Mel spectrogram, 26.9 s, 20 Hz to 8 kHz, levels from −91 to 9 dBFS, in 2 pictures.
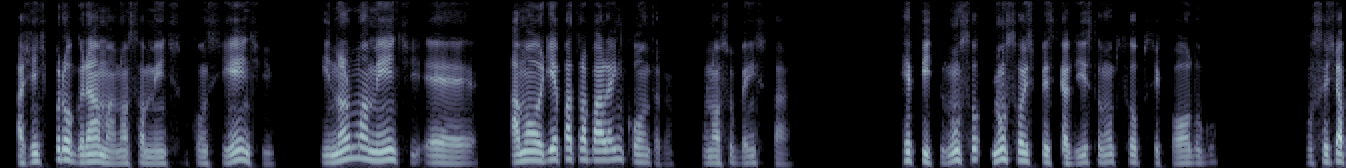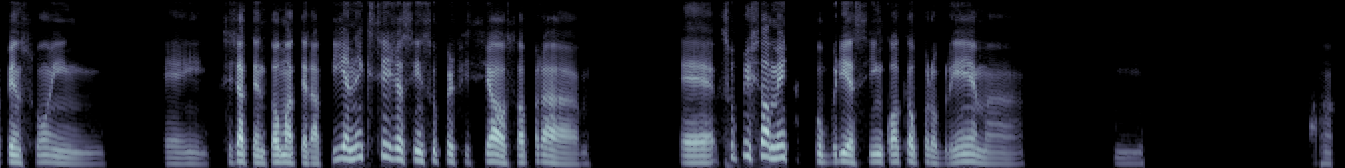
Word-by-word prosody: a 115 - 0
gente 140 +2 -2
programa 140 -8 +3
a - - -8
nossa 115 +2 -6
mente 110 -1 -7 0.2
consciente, 115 - -3 0.5
e 125 - -6
normalmente, 170 -2 +2
eh, 110 -2 -4 0.3
a 130 - +1
maioria 160 +3 +4
pra 185 - +3
trabalhar 170 -1 +2
em 180 - -4
contra, 125 - -8 0.4
o 115 - -17
nosso 115 +2 -6
bem 110 0 -10
estar. 100 -5 -19 1.1
Repito, - - -1
não 150 +9 +1
sou 185 +4 -4
não 180 - +4
sou 160 -1 +1
especialista, 125 -4 -3
não 130 +2 -6
sou 130 - -5
psicólogo. 115 +3 -10 0.9
Você 120 +3 -5
já 125 - +6
pensou 130 0 -1
em, 100 -4 -9 0.6
eh, 100 -1 -13
em 100 -2 -16
você - - -18
já 140 - +8
tentou 120 +1 +2
uma 130 -1 +4
terapia? 175 - 0
Nem 205 +4 +2
que - - -20
seja 210 -6 +1
assim 165 -1 +2
superficial 140 -4 +1
só 120 +3 -2
pra, 115 -8 -2 1.0
eh, 120 0 0
se - - -16
o 220 - -7
pensamento 220 -2 +4
descobrir, 135 +1 0
assim, 135 +3 -2
qual 135 0 -1
que - - -29
é - - +4
o - - 0
problema. 110 -4 -5 0.9
Hum. 100 -1 -25 1.7
Aham. 100 -1 -22
125 Hz, 135 wpm, -23 LUFS, 110-150 Hz, 1.7 s, já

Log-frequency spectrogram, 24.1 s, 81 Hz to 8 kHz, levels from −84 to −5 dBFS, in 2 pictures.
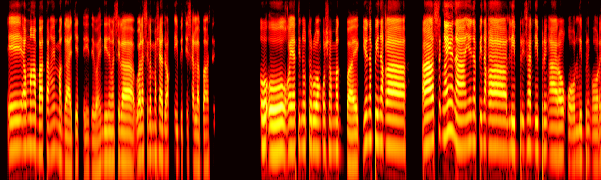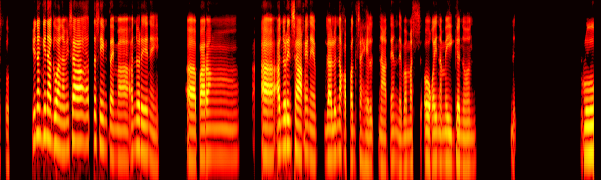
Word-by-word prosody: eh, 185 +1 +3
ang 185 - 0
mga 190 -1 +2
bata 170 -1 +2
ngayon 175 0 -9
ma-gadget, 130 -1 -3
eh, - - -10
di - - -16
ba? 110 - -8
Hindi 140 +3 -6
naman 140 0 -6
sila 135 -3 +1
wala 150 +2 +1
silang 165 -1 -7
masyadong 150 -3 -1
activity 140 0 -10
sa 140 - -4
labas, 125 +1 -4
eh. - - -24 0.9
Oo, 170 -2 +5
kaya 180 0 +4
tinuturuan 190 -1 -2
ko - - -4
siyang 175 0 -6
mag-bike. 135 -7 -1
Yun 210 - +1
ang 220 - -26
pinaka, 195 -4 +5 0.3
ah, 200 +2 +9
sa 280 - -6
ngayon, 275 +4 +8
ah, 190 -1 +7
yun 205 +1 0
ang - - -3
pinakalibre 185 -2 +2
sa 190 -1 -1
libreng 180 0 -6
araw 160 0 +1
ko, 130 -1 -6
libreng 145 0 -11
oras 130 +1 -8
ko, - - -17 0.4
yun 230 +4 -3
ang 250 - -12
ginagawa 225 -5 +3
namin 175 +1 -6
sa 215 -1 +3
at - - -56
the - - -3
same 195 -3 -3
time, 160 -3 -4
ah, 145 -1 -4
ano 180 +3 -5
rin, 165 -2 -3
eh, 130 -3 -7 0.6
ah, 140 - +1
parang, 155 +1 -1 1.0
ah, 150 -1 +2
ano 170 +3 0
rin 190 - +1
sa'kin, 165 -2 +1
eh, - - -29 0.2
lalo 150 +1 -1
na 165 -1 -3
kapag 140 0 -6
sa 145 - -8
health 125 -1 -9
natin, 130 +3 -8
di 120 - -9
ba? 125 - -7
Mas 130 0 -10
okey 135 -1 -2
na 130 - -5
may 135 -1 -4
gano'n 120 -1 -7 0.7
na - - -17 1.4
Rout 160 +1 -1
165 Hz, 190 wpm, -24 LUFS, 140-185 Hz, 1.4 s, ah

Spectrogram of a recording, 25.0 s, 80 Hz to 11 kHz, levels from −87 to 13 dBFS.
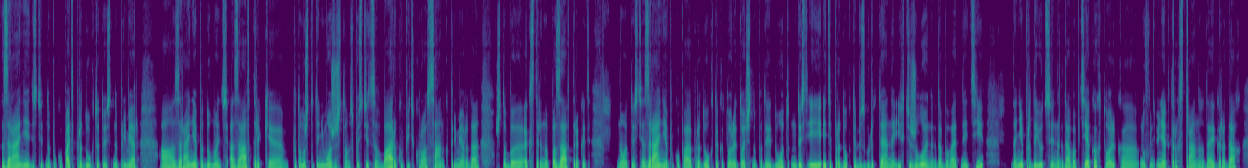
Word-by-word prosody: заранее 185 +1 +4
действительно 180 +2 -6
покупать 195 +3 0
продукты. 190 -1 -1
То 175 - -4
есть, 175 - -6
например, 185 0 0 0.4
а, 175 0 +3
заранее 185 +4 +3
подумать 185 0 -2
о 185 - +4
завтраке. 185 - +1 0.2
Потому 185 -3 0
что 215 +3 -11
ты 195 - -3
не 190 - 0
можешь 190 -1 0
там 170 -1 -6
спуститься 190 +1 -5
в 170 - -8
бар, 225 +7 +6
купить 195 -2 -9
круассан, 170 -2 -2
к - - -29
примеру, 170 -1 -3
да, 185 +6 +1 0.3
чтобы 175 -2 +1
экстренно 175 -1 -1
позавтракать. 180 -1 +2 0.5
Ну 180 - -1
вот, 170 -1 0
то - - -2
есть, 170 - -6
я 185 - +2
заранее 190 0 +5
покупаю 175 0 0
продукты, 205 - -1
которые 180 -1 -1
точно 180 +1 -2
подойдут. 185 +9 -2
Ну, 190 0 -2
то 195 - -2
есть, 190 - +1
и 195 +1 +5
эти 205 +1 +2
продукты 255 - -2
без 195 +1 -4
глютена, 195 -2 0
их 195 +4 -3
тяжело 195 0 +2
иногда 170 0 -3
бывать 170 -1 -1
найти. 180 - -1 0.6
Они 185 +4 +4
продаются 195 +1 -1
иногда 180 0 0
в 175 - -5
аптеках 250 - +2
только, 90 - -1
ну 225 - -1
ф 205 - -8
в 180 - -5
некоторых 180 0 0
странах, 170 -1 -2
да, 180 +2 +2
и - - +1
городах. 180 -3 -1
185 Hz, 160 wpm, -23 LUFS, 175-195 Hz, 0.6 s, бар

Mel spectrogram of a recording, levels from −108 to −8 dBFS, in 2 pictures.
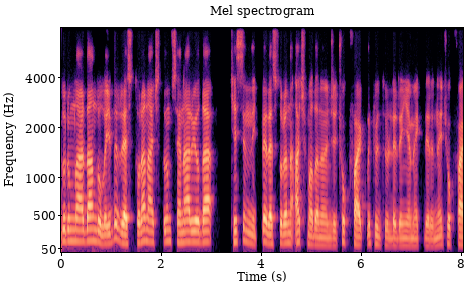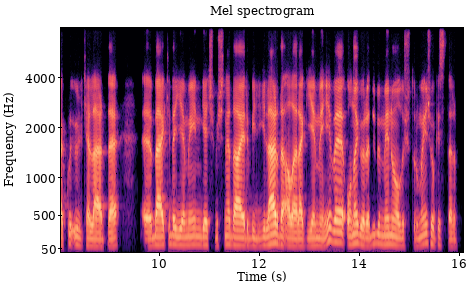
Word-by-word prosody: durumlardan 155 0 +2
dolayı 125 -1 0
da 190 - -2
restoran 465 - +2
açtığım 145 +1 -3
senaryoda 140 +1 +2 0.3
kesinlikle 145 -5 -2
restoranı 130 +1 +1
açmadan 110 -6 -1
önce 95 -1 -5
çok 145 - -6
farklı 105 +4 0
kültürlerin 100 -4 -5
yemeklerini 95 +1 -6
çok 115 +2 -7
farklı 110 -1 +2
ülkelerde, 90 -3 +1 0.5
eee, 90 0 +3
belki 105 +2 +4
de 115 - +2
yemeğin 105 0 -3
geçmişine 105 +1 -4
dair 100 -1 +4
bilgiler 105 +7 +4
de - - +3
alarak 95 -2 +2
yemeyi 95 - -2
ve 140 -1 +5
ona 120 +4 0
göre 105 -6 +1
de - - -13
bir 125 - -4
menü 115 -1 -2
oluşturmayı 100 +3 -4
çok 115 -5 -6
isterim. - - -7
110 Hz, 135 wpm, -24 LUFS, 100-135 Hz, 0.5 s, ve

